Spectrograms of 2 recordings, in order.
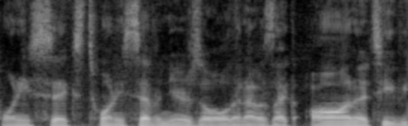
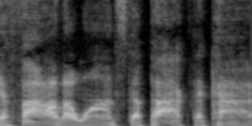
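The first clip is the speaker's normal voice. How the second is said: put-on high-pitched Boston accent; 5 semitones higher than usual. Speaker recalling his few Boston-y lines on The Simpsons: Boston accent. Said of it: "They were just Boston-y lines".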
